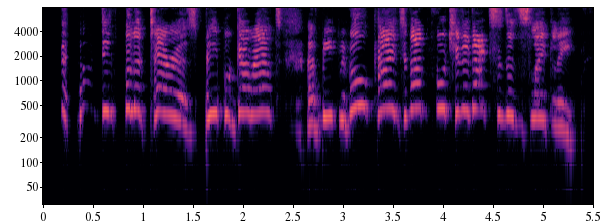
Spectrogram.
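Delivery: squeaky, very high, mocking, taunting sneer. Narrating the scene, the storyteller voices an old man sneering at you in a high-pitched, mocking tone. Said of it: "speaks in a high-pitched, mocking tone".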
